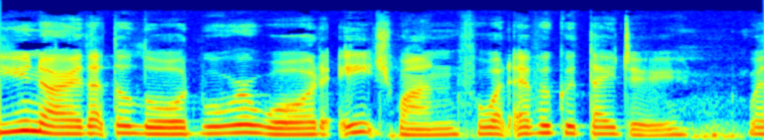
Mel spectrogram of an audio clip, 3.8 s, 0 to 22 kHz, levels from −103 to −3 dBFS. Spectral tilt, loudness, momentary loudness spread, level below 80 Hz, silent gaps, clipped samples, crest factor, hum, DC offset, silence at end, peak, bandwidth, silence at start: -6 dB/octave; -22 LUFS; 7 LU; -62 dBFS; none; under 0.1%; 18 dB; none; under 0.1%; 0 s; -4 dBFS; 14.5 kHz; 0 s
